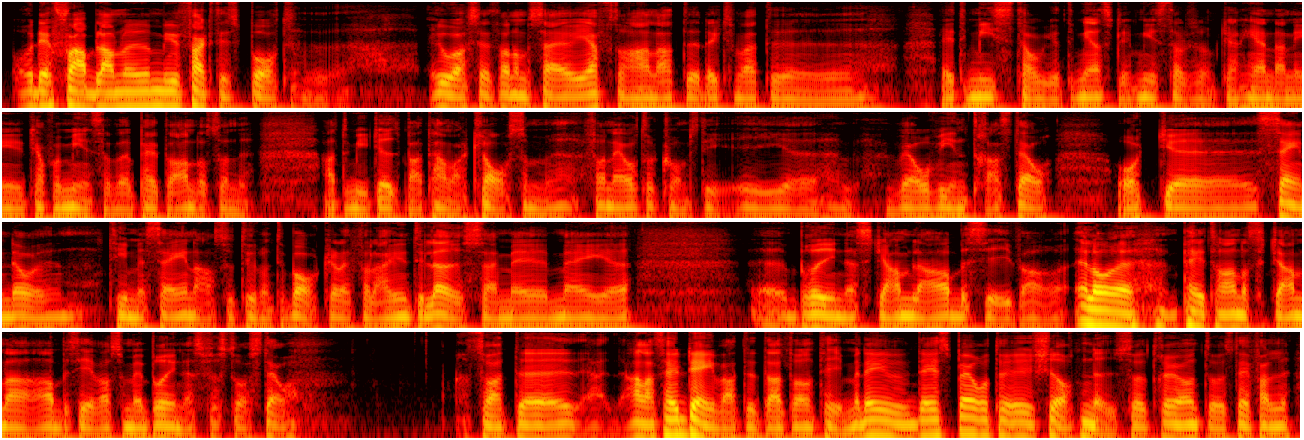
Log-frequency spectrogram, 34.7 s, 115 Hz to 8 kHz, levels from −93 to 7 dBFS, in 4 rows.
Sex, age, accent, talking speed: male, 50-69, Norwegian, 180 wpm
